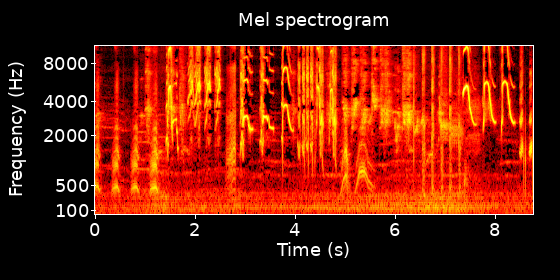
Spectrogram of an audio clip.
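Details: A Nias hill myna in full, strong song pours out a rapid medley of loud, piercing whistles, slurred up-and-down notes and sharp clicks over a faint low hum. It is offered as a sound to get silent mynas singing.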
